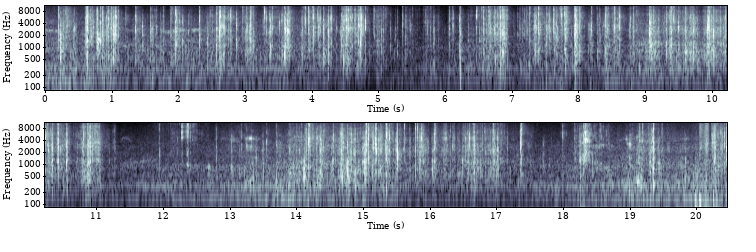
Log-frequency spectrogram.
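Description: Chips being chewed close to the microphone: dense, irregular crunching and crackling that eases off briefly about halfway through.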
